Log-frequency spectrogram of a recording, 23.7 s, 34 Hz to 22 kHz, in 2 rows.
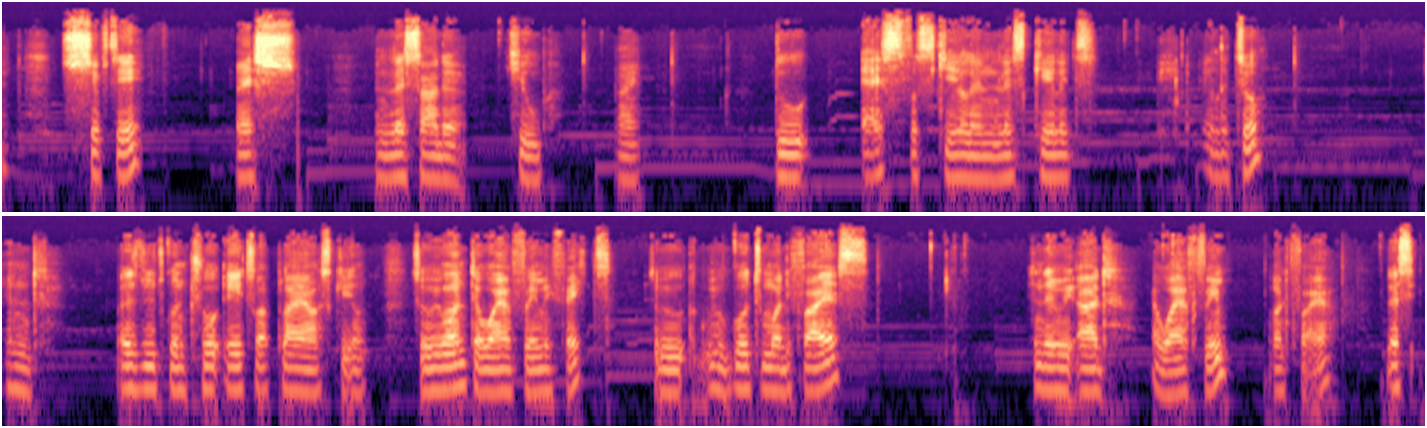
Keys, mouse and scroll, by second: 0.9 shift+a, 4.9-5.7 middle drag, 7.3 s, 10.5-10.9 middle drag, 13.1 ctrl+a, 20.9-22.3 drag, 23.4-23.7 drag.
